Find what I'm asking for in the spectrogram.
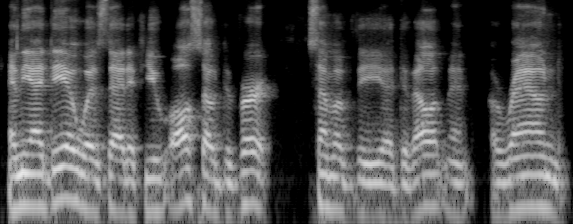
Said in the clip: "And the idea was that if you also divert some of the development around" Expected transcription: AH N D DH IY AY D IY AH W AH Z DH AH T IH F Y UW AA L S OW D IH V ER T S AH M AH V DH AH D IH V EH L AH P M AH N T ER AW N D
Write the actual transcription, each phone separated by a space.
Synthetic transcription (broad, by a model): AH N DH IY AY D IY AH W AH Z DH AH T IH F Y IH AA L S OW D IH V ER T S AH M AH V DH AH D IH V EH L AH P M AH N T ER AW N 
